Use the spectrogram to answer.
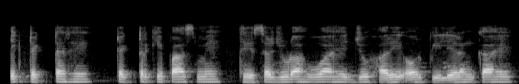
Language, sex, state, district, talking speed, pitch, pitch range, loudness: Hindi, male, Uttar Pradesh, Lalitpur, 210 wpm, 120 Hz, 115-120 Hz, -17 LUFS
